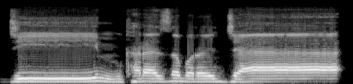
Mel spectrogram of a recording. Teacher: তা খারা জবর তা, তা খারা জবর তা, সা খারা জবর সা, সা খারা জবর সা, জিম খারা জবর জা। জিম হরফ জিহ্বার মধ্যখান থেকে উচ্চারণ করতে হবে, কারণ জিমের মাখরাজ জিহ্বার মধ্যখান থেকে হবে।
